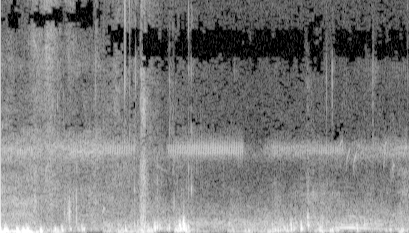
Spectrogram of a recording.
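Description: Quiet open-air ambience with a little low wind rumble at first and a faint, short bird call with a falling pitch near the end.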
